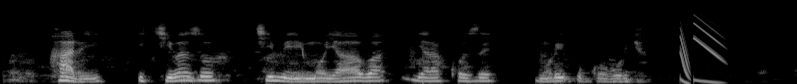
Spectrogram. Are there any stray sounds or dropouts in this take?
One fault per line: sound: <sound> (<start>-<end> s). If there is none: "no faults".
sound: chirp (6.8-7.3 s)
